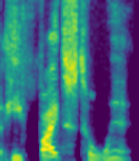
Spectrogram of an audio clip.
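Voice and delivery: ordinary talk, nothing marked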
